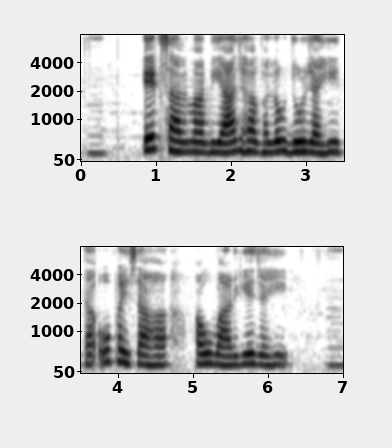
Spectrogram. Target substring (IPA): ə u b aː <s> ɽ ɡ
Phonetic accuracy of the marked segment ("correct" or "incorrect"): incorrect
